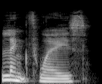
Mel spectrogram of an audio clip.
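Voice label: "lengthways", British English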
